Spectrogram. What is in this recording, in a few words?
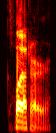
"clutter", American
